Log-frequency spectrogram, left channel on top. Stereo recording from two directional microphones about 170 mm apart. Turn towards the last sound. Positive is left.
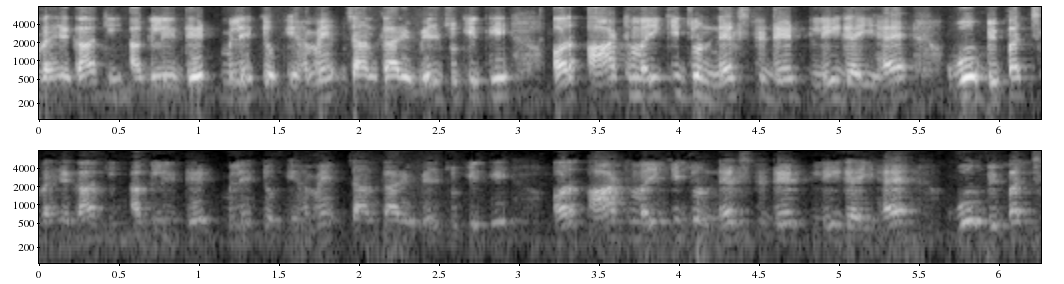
turn(degrees=50)  # may be behind; listen again after turning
